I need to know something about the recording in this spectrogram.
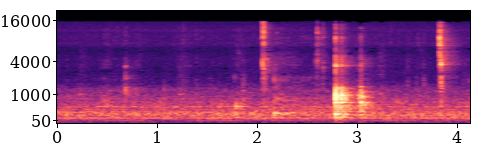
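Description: Drinking from a glass with ice, then a few short sharp clinks and knocks in the second half, the loudest a little under three seconds in, as the glass is handled and set down on the table.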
